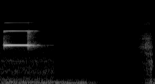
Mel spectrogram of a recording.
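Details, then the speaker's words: Short high-pitched electronic beeps from a Curlin 6000 infusion pump during a home milrinone infusion, with INFUSION COMPLETE on the display, signalling the bag needs changing: infusion-complete alarm. "and the display window shows INFUSION COMPLETE."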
